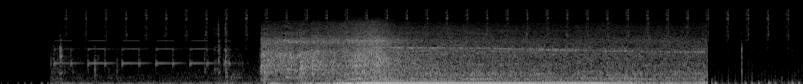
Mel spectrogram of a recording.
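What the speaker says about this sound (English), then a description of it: "So now I'll start the engine and run the AC." A car engine cranks and catches, then idles steadily at a loud, close rumble for several seconds before dropping off, with a ticking sound throughout.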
